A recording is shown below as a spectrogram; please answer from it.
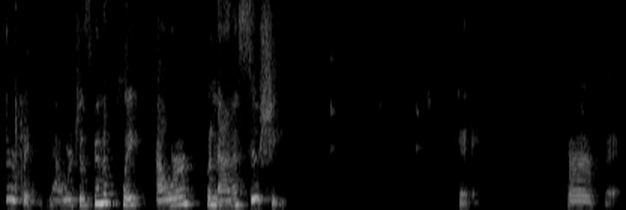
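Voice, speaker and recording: A woman's voice: on the high side, big pitch swings, a little slow, warm tone. A woman giving a live online cooking demonstration in a chatty, reassuring way over a video call. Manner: chatty, reassuring, repeats herself. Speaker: enrichment instructor.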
